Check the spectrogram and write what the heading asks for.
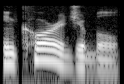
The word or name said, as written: incorrigible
